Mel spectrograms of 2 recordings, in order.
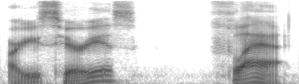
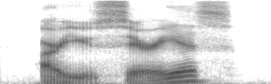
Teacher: It barely sounds like a question. But add that little upward flick at the end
